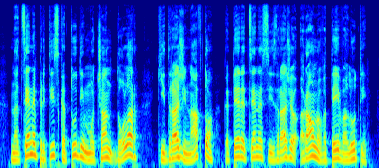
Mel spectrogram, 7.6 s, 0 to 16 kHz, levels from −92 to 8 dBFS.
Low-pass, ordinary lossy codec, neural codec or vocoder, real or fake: 14.4 kHz; AAC, 96 kbps; none; real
